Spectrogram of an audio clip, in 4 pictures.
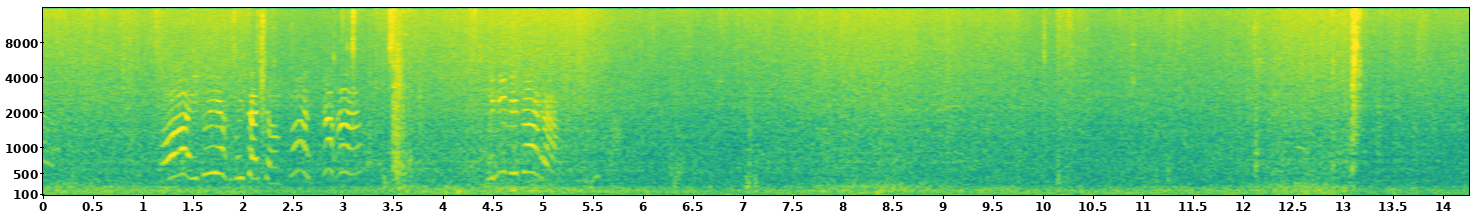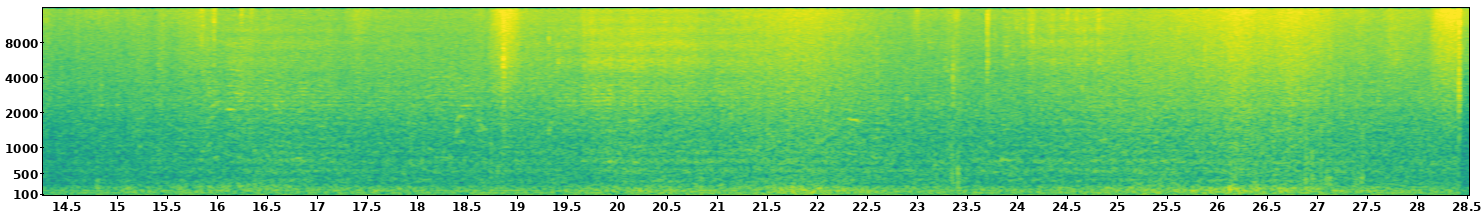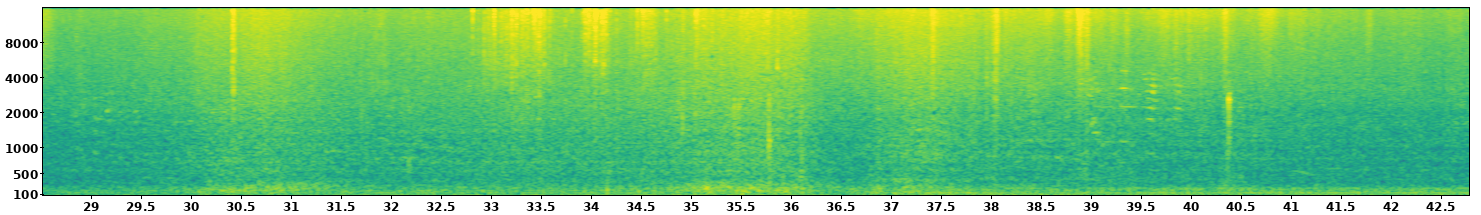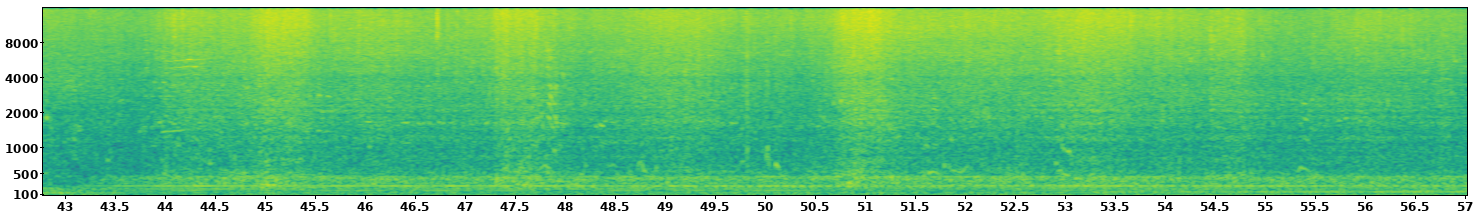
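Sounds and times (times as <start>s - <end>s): steady low hum: 0.0s - 57.0s
waves washing on rocky shore: 0.0s - 57.0s
wind: 0.0s - 57.0s.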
